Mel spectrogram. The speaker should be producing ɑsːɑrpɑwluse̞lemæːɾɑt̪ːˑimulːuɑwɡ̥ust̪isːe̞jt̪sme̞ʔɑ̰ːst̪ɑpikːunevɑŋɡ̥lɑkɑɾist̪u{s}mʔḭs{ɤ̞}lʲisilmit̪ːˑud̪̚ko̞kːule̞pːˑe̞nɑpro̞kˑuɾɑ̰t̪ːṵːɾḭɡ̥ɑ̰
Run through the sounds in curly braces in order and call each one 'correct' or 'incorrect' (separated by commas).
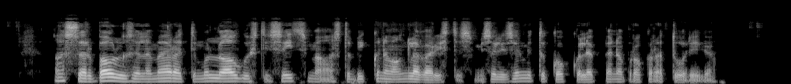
correct, incorrect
